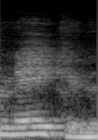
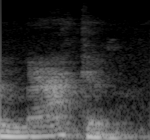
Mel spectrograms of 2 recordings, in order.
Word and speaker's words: Machen: It's not Arthur Machen, as I mispronounced it in the past. It's Arthur Machen.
